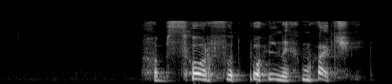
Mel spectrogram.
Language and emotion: Russian, positive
